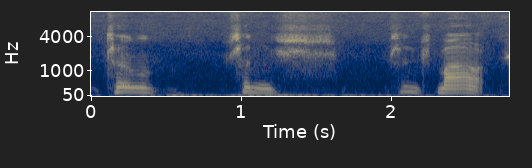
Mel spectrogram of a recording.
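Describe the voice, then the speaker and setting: Delivered at a very slow pace, the speech has a Yorkshire accent and fairly even intonation. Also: man. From Yorkshire, northern England. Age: 80s+. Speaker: visual artist, retired art lecturer. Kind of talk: casual interview. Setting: outdoors in a garden.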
